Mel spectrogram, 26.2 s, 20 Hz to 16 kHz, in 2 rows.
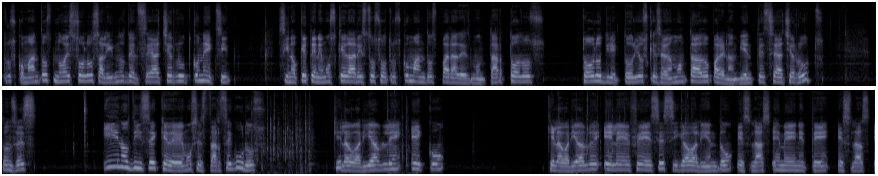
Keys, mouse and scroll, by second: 1.5-3.3 scroll up 1, 3.3-4.4 scroll down 1, 4.4-11.9 scroll down 1, 12.3 click, 16.5-17.7 typing, 18.8 typing, 21.4-23.9 typing.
